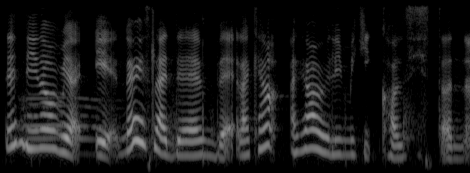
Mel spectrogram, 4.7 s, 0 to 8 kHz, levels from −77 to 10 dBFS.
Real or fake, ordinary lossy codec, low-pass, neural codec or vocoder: real; none; 7.2 kHz; none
